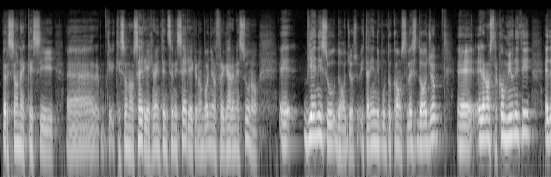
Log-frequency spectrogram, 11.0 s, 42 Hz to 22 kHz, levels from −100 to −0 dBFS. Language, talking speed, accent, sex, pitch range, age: Italian, 160 wpm, native, male, 125-155 Hz, 40-59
